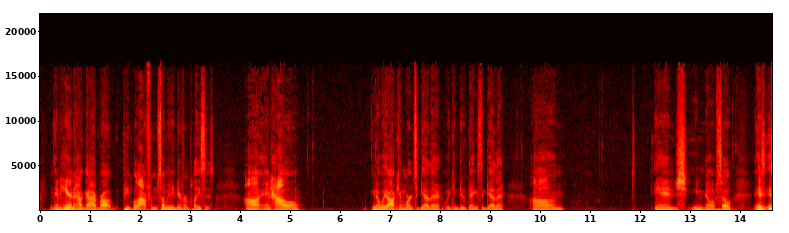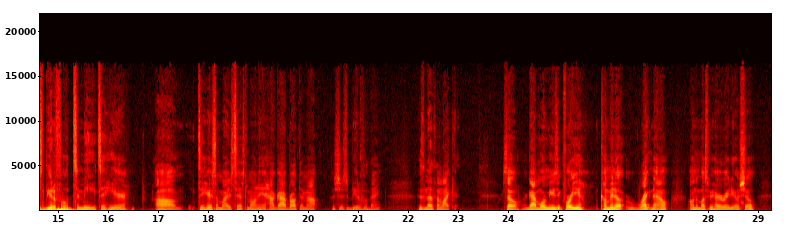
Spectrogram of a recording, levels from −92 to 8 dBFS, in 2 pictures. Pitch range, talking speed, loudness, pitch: 100-125 Hz, 160 wpm, -33 LUFS, 105 Hz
